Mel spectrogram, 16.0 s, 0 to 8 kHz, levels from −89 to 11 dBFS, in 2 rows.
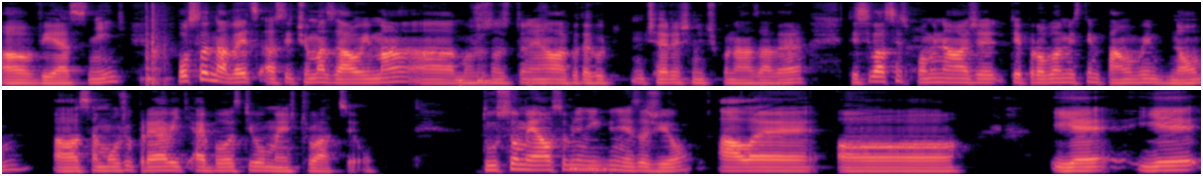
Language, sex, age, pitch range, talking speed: Slovak, male, 20-39, 125-140 Hz, 165 wpm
